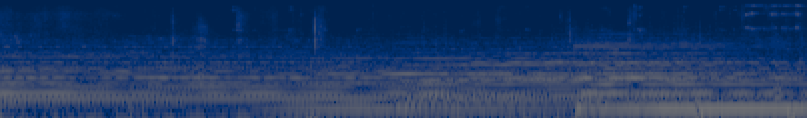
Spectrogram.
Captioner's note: hooves clomping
